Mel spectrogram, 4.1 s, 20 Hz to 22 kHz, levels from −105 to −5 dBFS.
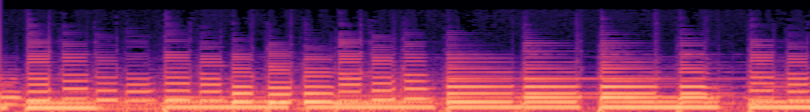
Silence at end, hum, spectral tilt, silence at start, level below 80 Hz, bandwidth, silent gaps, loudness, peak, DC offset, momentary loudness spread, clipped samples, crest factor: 0 s; none; -9.5 dB/octave; 0 s; -40 dBFS; 6.2 kHz; none; -21 LUFS; -6 dBFS; under 0.1%; 4 LU; under 0.1%; 14 dB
